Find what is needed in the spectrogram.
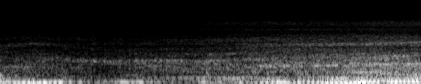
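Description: A faint, low engine-like hum in the background, growing a little louder about a second in.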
